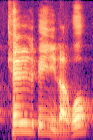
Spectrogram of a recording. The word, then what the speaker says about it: 켈빈: 자 요거의 단위는 이제 K로 쓰고요. 켈빈이라고 읽으시면 됩니다. 켈빈.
